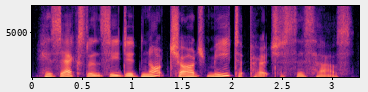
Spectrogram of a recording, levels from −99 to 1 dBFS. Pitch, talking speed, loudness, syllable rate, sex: 180 Hz, 185 wpm, -18 LUFS, 5.4 syllables/s, female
